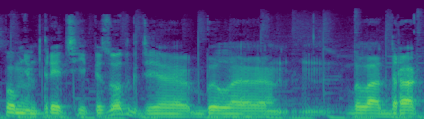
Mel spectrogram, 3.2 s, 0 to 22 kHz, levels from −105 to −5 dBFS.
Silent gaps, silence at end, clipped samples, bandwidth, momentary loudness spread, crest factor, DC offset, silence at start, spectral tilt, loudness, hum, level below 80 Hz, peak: none; 0 s; under 0.1%; 13.5 kHz; 9 LU; 20 dB; under 0.1%; 0 s; -6.5 dB/octave; -33 LUFS; none; -48 dBFS; -12 dBFS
